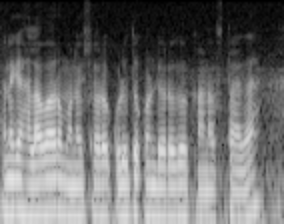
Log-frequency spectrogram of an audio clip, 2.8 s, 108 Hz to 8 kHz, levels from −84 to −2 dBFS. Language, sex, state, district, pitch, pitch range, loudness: Kannada, male, Karnataka, Bangalore, 115 Hz, 110-120 Hz, -17 LUFS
